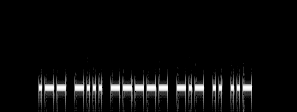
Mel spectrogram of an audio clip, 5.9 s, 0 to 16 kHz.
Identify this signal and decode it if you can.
Morse code, heard as a keyed tone, about 20 wpm, 700 Hz. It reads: WB0KIU
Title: 2023 SOTA Chaser Call Signs - 20wpm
